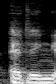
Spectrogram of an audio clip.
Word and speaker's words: Ebbing: Well, you did just pronounce it Ebbing, Missouri, but until then you were doing great. It's Ebbing.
